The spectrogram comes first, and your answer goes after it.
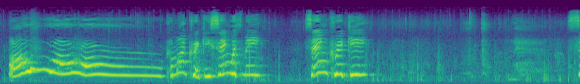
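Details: Brussels Griffon singing along with its owner, getting excited: an opening sliding howl followed by rapid choppy yelping bursts, then fading to quiet indoor sounds, with a person singing along.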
